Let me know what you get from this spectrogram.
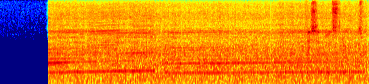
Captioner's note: tires screeching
